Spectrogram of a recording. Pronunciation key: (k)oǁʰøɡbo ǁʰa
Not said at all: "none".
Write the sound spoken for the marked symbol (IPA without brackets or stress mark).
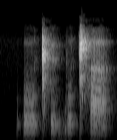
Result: ʔ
